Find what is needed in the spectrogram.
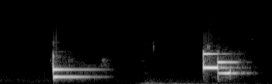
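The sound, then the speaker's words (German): A phone call hang-up tone played through a smart speaker: two short electronic chimes, the first a steady two-tone beep and the second a brighter, slightly higher, layered tone, with near silence between them and no talk. “Dann lege ich jetzt wieder auf. Das ist nämlich auch tricky. Alexa, auflegen.”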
